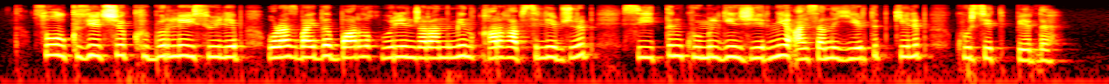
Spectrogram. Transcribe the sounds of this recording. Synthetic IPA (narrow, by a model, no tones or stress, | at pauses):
so̞lˠkʲʰʏze̞t̪ʃɪkʲʰʏbɪɾle̞jsɵjle̞pwo̞ɾɑzbɑjd̪əbɑɾlˠəqwɵɾe̞nʒɑɾɑnəme̞ɴqʰɑɾʁɑpsɪle̞pʒʏɾɪp | sejɪt̪ːɪŋkʲʰɵmɪlɡʲe̞nʒe̞ɾɪne̞ʔɑjsɑnəje̞ɾt̪ɪpkʲʰe̞lɪpkʲʰɵɾse̞t̪ɪ̥p̚be̞ɾd̪ɪ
